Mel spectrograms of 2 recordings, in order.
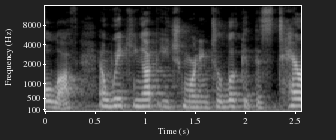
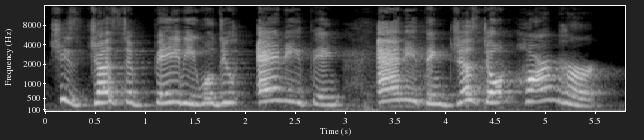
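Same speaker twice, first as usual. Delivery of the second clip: high, loud, slow tearful begging; tearful pleading; 10 semitones higher, 8 dB louder, slower than usual. Acted. Sister begging the villain through tears, high and slow. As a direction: beg through tears for the baby. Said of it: "feeling tears in her eyes".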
